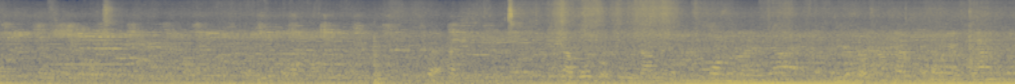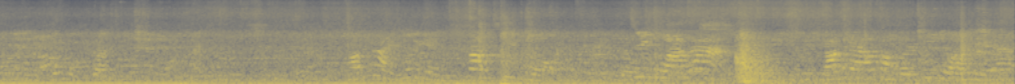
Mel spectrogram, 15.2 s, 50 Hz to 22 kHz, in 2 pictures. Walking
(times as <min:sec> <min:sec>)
0:03.8 0:15.2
